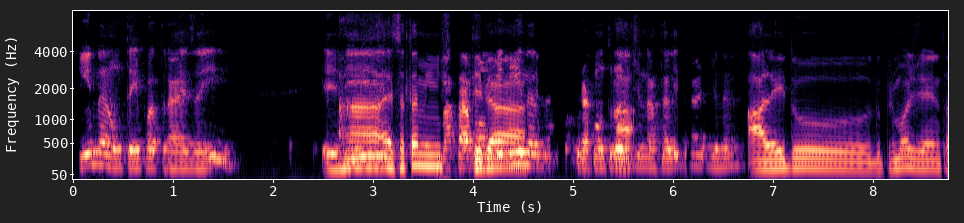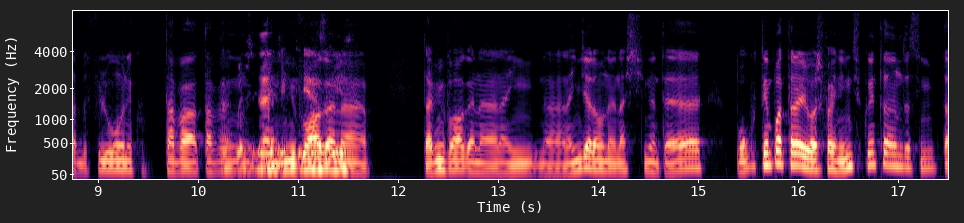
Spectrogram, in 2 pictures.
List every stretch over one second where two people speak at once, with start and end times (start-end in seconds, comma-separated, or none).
2.6-4.5, 10.2-11.6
